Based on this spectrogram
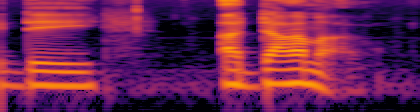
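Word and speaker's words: D'Adamo: Diamano. No, I didn't say that right. J. D. Adamo. It's D apostrophe A-D-A-M-O.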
